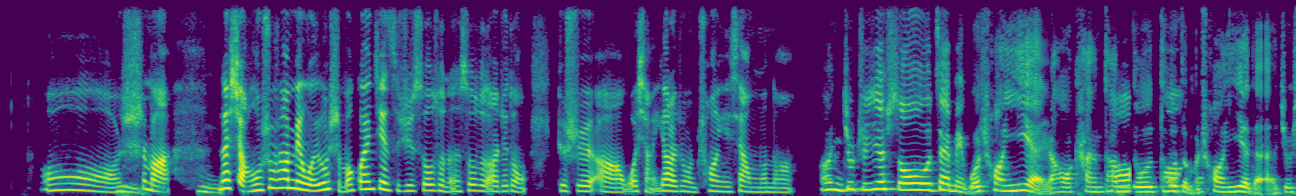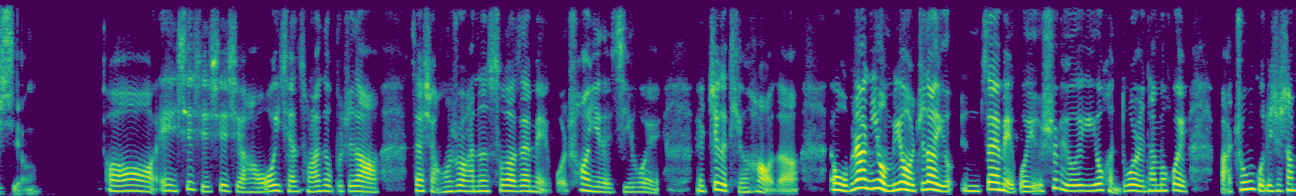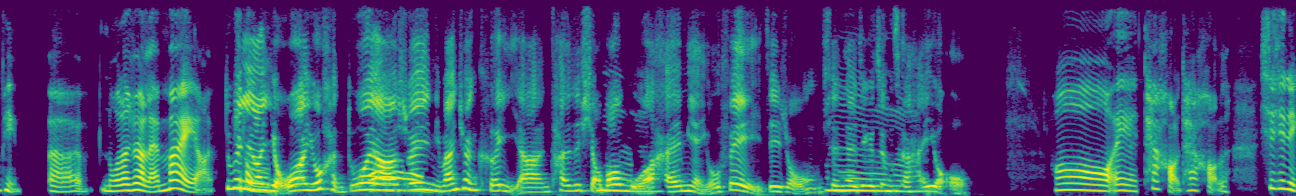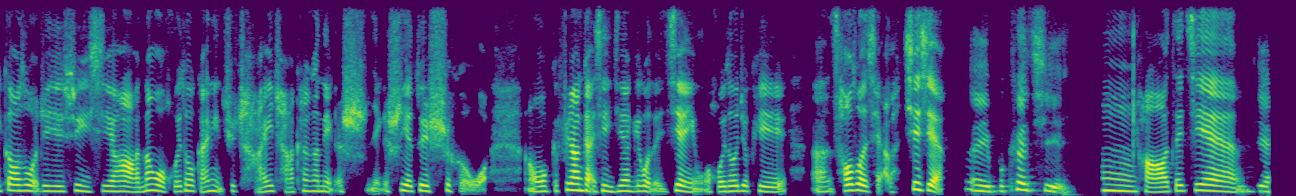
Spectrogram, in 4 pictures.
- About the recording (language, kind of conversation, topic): Chinese, advice, 在资金有限的情况下，我该如何开始一个可行的创业项目？
- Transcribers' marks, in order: sniff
